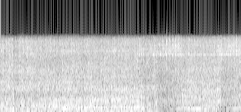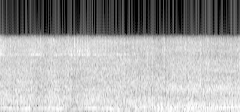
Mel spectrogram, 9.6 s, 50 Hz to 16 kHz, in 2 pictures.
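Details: 1952 Packard at steady idle: rough, breathy puffing in time with firing pulses over the engine note while tracking down exhaust leaks.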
